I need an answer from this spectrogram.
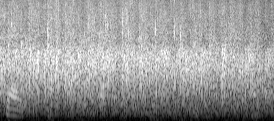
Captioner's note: applause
